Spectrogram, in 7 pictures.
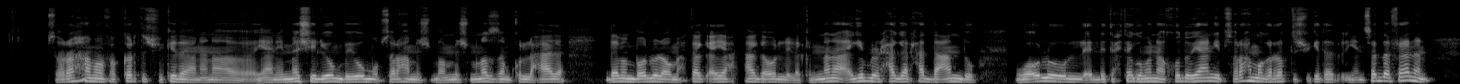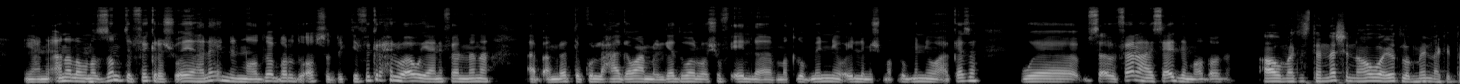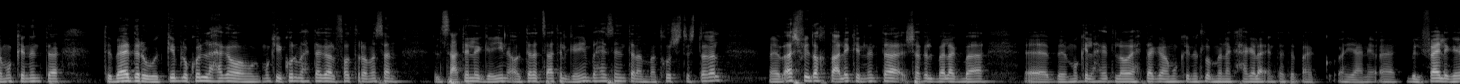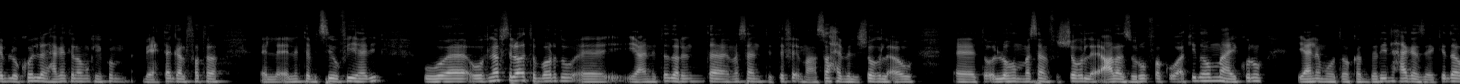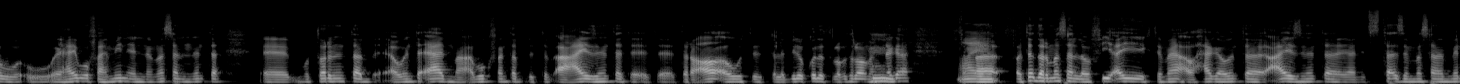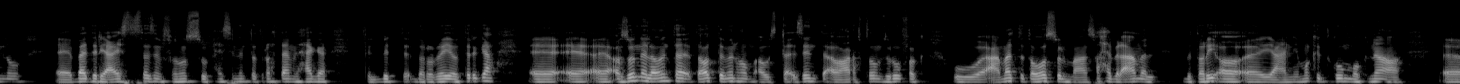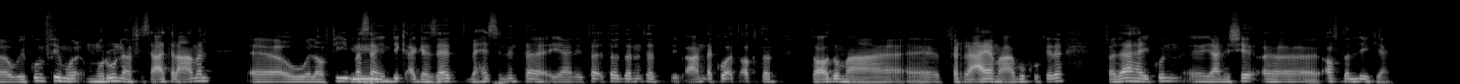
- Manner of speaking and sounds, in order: none
- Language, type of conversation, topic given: Arabic, advice, إزاي أوازن بين الشغل ومسؤوليات رعاية أحد والديّ؟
